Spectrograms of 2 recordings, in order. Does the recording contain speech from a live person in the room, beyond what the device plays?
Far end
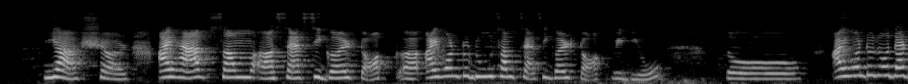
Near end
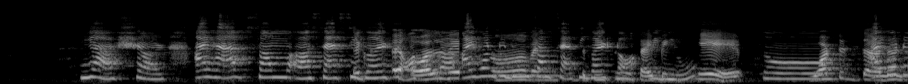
Yes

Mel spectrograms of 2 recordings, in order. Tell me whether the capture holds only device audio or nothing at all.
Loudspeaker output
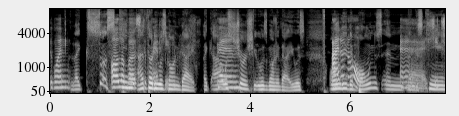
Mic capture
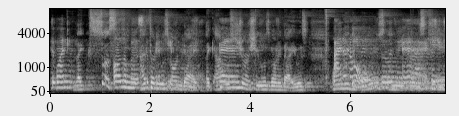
No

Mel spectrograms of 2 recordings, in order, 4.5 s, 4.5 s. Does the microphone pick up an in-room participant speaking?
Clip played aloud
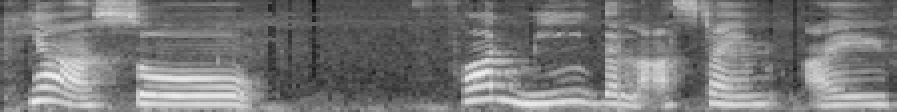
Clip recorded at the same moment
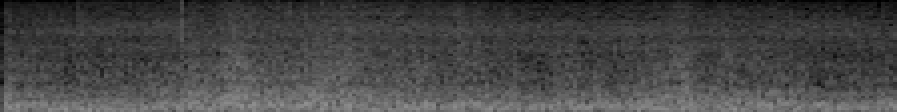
No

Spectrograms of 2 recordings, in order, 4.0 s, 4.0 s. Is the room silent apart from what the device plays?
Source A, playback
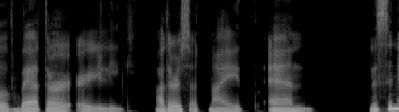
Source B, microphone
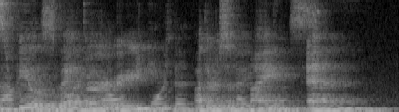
No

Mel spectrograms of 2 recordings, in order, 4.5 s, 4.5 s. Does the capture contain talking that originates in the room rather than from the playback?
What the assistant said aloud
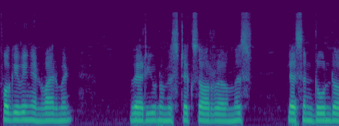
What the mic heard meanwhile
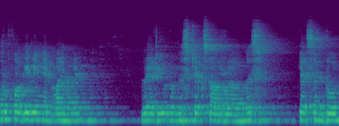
No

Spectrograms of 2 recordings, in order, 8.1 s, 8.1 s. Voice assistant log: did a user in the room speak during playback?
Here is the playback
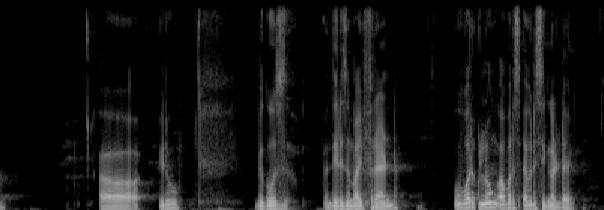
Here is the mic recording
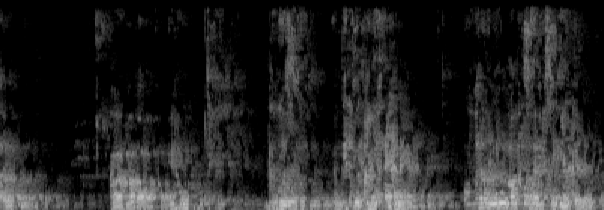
No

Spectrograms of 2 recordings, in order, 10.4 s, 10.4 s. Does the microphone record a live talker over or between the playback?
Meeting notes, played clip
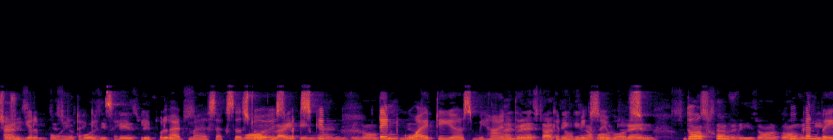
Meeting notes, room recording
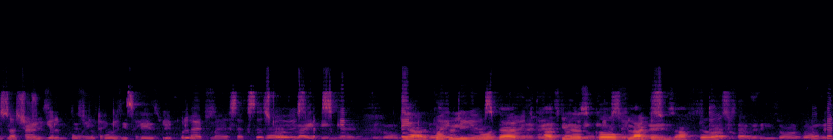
Yes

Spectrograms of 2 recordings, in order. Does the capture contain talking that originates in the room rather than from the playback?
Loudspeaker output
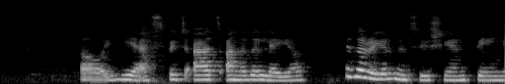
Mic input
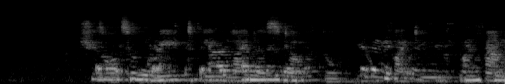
Yes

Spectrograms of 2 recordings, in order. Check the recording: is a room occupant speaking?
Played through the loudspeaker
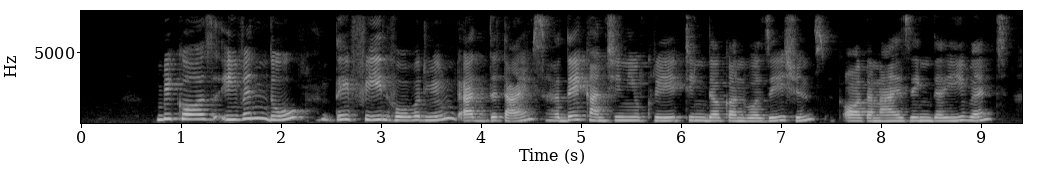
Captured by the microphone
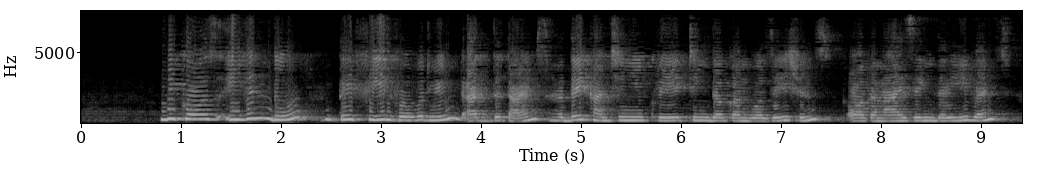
No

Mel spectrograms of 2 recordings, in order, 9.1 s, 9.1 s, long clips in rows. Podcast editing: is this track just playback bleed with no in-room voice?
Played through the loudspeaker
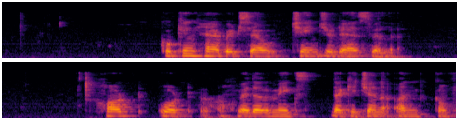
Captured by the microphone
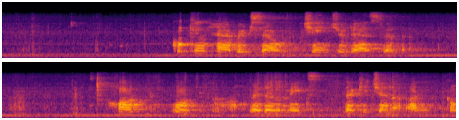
Yes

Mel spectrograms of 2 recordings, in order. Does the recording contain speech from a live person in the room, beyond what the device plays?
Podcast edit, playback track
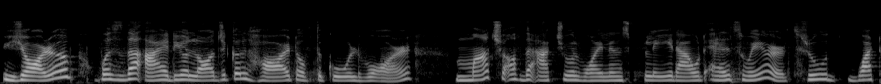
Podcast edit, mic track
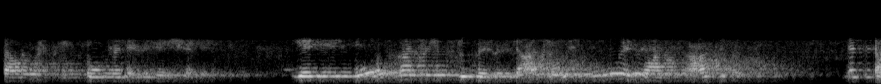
Yes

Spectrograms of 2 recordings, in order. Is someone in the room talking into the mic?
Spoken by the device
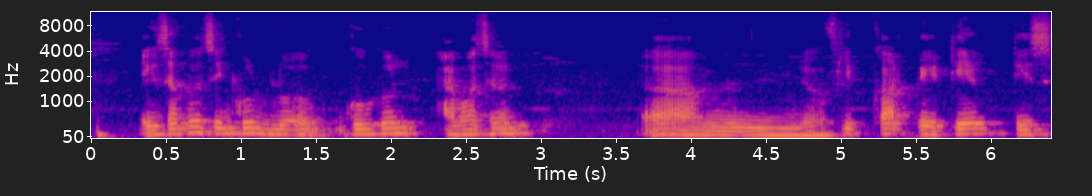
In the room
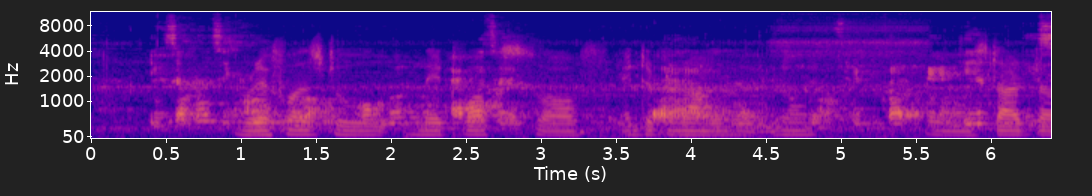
Yes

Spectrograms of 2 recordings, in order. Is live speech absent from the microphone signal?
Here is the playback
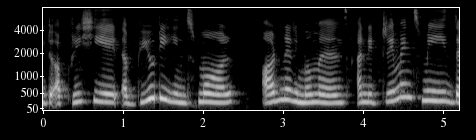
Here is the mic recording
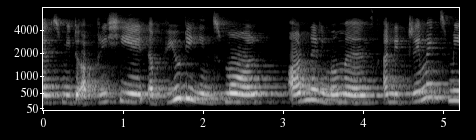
Yes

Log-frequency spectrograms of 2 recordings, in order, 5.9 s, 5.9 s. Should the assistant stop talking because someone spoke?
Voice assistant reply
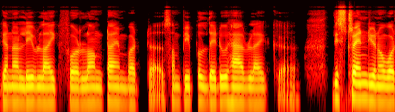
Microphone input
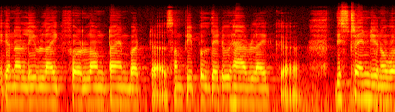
No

